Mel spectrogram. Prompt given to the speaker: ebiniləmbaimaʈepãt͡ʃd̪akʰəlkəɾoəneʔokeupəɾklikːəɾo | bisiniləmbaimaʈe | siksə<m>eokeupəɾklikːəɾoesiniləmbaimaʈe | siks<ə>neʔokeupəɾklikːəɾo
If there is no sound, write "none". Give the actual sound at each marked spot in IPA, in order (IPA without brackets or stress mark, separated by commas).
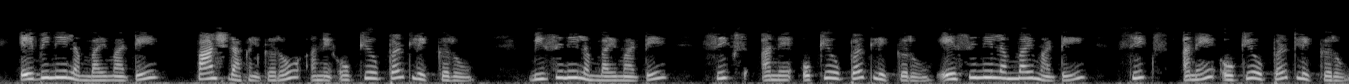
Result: n, ə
